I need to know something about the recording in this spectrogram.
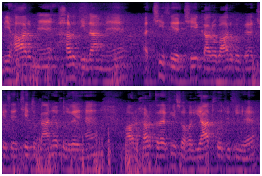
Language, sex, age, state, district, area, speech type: Urdu, male, 45-60, Bihar, Darbhanga, urban, spontaneous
